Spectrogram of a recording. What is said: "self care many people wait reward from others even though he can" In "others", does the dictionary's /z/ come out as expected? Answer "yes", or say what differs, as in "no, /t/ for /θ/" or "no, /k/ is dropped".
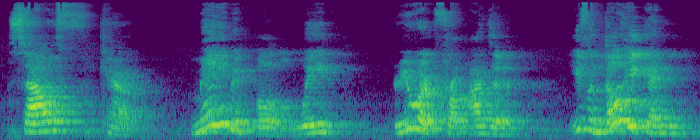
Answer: no, /z/ is dropped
